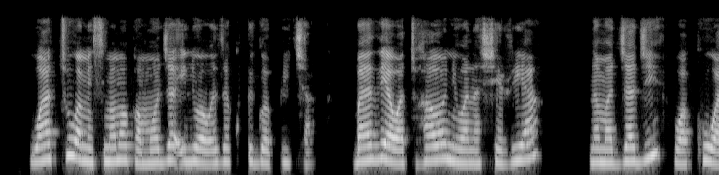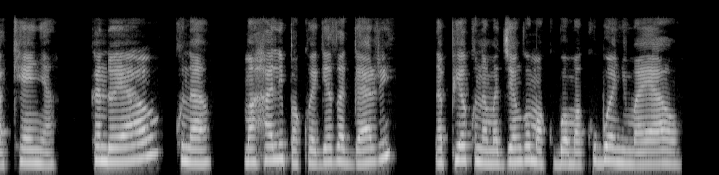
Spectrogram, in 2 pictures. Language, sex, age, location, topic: Swahili, female, 18-24, Kisii, government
